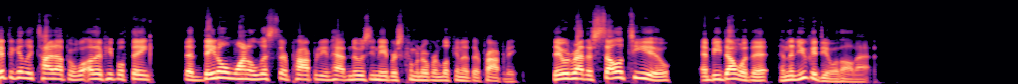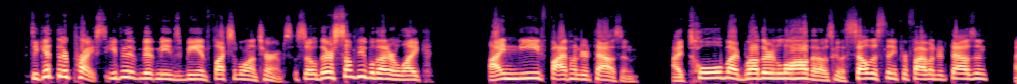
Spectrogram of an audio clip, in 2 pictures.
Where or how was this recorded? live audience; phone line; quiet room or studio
live audience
